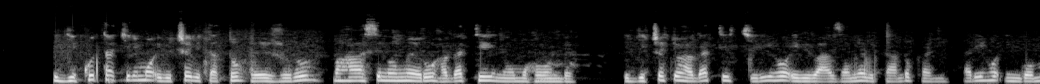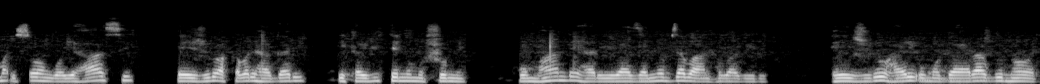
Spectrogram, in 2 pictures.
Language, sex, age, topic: Kinyarwanda, male, 25-35, government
